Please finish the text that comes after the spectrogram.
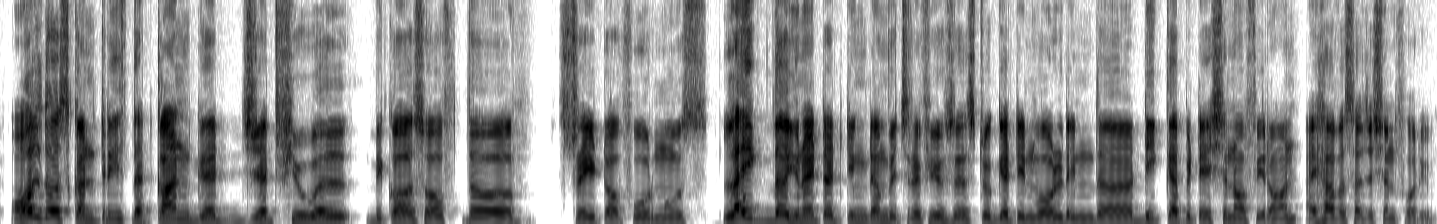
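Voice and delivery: very slow, deliberate English reading; slow tweet read-out. Acted. Commentator slowly reading a president's tweet to viewers. Reads Trump's tweet aloud.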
